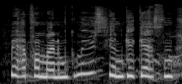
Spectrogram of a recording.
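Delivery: sehr hoch, laut und schnell; vierter Zwerg. A narrator's reading. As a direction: aufgeregt hoch losplappern. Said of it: "Der vierte". (hohe, laute Zwergenstimme)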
